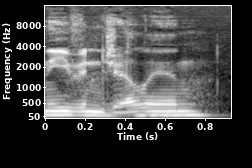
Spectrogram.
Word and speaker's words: Evangelion: Did you just put the J in Evangelion?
